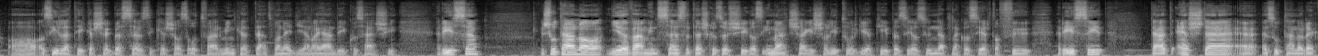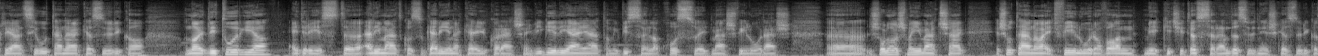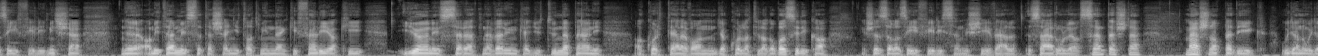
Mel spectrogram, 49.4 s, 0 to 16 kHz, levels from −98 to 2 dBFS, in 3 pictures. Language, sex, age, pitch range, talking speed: Hungarian, male, 30-49, 95-110 Hz, 120 wpm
